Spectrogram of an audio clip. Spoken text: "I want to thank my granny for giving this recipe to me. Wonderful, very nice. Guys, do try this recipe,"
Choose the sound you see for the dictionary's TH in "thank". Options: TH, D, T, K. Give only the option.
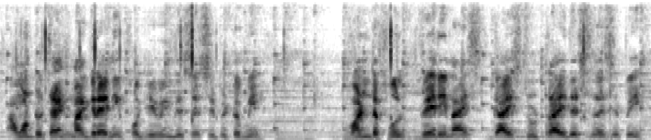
T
